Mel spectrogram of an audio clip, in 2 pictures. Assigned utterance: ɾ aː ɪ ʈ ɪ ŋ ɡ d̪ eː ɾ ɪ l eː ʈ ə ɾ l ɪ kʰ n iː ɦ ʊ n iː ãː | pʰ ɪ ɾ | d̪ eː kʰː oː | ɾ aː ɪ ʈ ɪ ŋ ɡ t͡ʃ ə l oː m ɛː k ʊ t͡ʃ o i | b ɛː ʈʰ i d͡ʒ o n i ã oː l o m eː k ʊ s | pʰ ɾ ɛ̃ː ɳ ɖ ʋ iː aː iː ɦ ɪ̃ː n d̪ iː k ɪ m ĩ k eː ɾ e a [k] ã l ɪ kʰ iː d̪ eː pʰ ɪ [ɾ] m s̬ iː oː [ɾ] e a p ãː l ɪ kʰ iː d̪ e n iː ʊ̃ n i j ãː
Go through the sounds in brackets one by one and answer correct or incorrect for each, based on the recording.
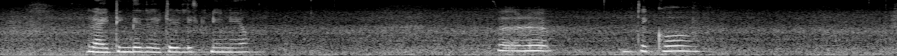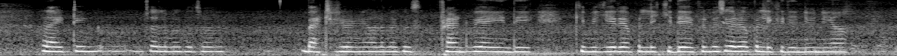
incorrect, correct, correct

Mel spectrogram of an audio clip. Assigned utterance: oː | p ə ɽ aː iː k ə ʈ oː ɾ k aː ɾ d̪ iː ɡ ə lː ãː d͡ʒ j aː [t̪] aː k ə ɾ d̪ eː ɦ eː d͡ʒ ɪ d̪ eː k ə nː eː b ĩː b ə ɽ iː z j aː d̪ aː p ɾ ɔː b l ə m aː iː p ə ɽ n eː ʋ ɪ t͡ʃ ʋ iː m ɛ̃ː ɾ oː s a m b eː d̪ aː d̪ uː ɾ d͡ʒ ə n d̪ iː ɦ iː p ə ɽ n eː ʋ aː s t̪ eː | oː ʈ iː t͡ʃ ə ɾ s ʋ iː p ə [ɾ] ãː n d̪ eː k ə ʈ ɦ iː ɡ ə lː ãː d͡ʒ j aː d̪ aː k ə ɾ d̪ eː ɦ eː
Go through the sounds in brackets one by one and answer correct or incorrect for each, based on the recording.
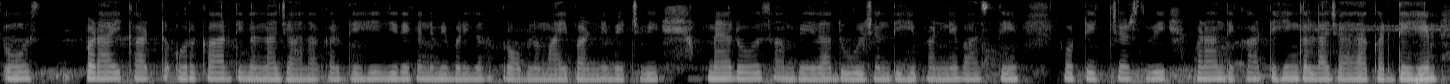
incorrect, incorrect

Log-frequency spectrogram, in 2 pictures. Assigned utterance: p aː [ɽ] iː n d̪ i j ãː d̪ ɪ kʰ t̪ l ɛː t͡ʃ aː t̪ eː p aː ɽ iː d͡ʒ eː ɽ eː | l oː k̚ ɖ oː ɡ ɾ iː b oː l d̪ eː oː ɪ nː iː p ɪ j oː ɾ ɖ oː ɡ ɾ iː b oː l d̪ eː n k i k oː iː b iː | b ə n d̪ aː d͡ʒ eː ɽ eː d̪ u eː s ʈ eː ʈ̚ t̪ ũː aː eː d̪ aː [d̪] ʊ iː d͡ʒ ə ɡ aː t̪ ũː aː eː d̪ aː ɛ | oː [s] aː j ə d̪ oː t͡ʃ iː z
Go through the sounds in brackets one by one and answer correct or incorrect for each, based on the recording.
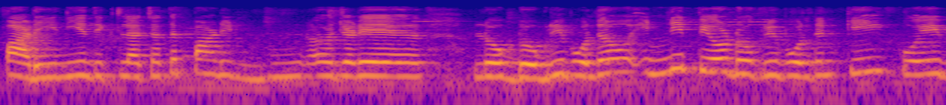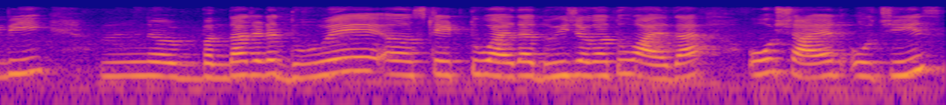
correct, correct, incorrect

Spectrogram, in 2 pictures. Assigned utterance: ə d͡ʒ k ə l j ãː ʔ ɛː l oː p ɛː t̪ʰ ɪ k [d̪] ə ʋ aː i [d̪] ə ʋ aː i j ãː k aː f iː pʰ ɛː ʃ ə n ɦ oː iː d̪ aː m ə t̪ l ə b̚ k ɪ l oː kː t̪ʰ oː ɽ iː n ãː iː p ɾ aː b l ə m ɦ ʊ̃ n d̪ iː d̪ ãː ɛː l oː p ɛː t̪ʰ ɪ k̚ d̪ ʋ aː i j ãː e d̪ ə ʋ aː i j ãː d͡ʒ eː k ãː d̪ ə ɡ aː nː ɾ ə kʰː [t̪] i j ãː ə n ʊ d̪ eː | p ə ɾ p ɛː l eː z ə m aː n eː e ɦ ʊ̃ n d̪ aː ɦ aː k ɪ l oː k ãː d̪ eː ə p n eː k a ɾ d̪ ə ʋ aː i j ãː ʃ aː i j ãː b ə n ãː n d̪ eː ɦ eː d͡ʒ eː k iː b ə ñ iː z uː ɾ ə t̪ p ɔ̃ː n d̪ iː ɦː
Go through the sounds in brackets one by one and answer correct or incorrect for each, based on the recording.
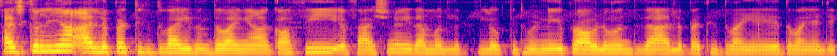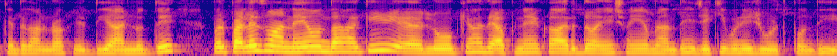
correct, correct, incorrect

